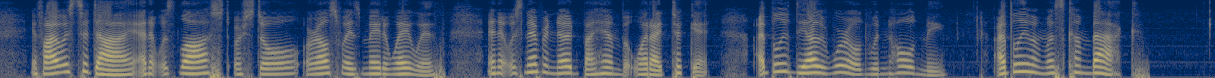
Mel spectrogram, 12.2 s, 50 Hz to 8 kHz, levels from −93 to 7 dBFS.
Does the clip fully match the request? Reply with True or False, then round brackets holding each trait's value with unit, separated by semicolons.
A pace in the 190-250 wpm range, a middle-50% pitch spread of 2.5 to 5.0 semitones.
True (205 wpm; 3.2 semitones)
